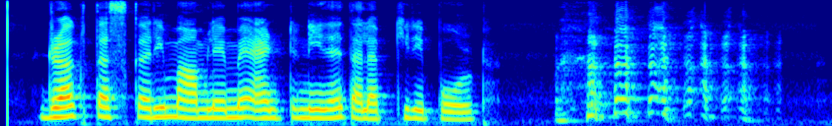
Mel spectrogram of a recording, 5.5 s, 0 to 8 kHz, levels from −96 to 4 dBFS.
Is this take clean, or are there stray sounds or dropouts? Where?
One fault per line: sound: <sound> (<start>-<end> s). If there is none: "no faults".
sound: laugh (3.7-5.2 s)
